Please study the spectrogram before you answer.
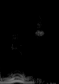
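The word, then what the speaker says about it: Mews: And Muse, in case you're wondering, like, is Mac just mispronouncing? It's M-E-W-S. – Okay. – That's her name, Muse.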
